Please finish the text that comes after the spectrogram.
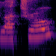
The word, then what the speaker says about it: La Trobe: Before this, he taught at the Sydney University and I don't know if I'll pronounce correct, but La Trobe University, Melbourne.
